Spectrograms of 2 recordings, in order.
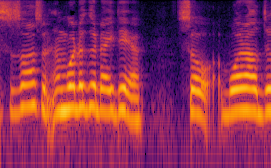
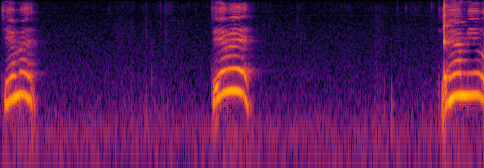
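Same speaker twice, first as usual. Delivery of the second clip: frustrated; 12 semitones higher than usual. Real, not acted. Struggling to open a tube.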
